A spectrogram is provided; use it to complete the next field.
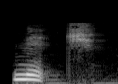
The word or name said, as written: Mich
